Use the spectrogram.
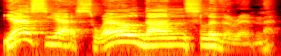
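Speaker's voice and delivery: polite, dismissive headmaster; Dumbledore voice. Acted. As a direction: brush off the applause gently. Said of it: "said Dumbledore".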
